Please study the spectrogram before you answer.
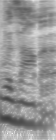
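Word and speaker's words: Leguizamo: his last name uh because I can never pronounce it correctly John lezama John lezama okay okay that see that that that's better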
